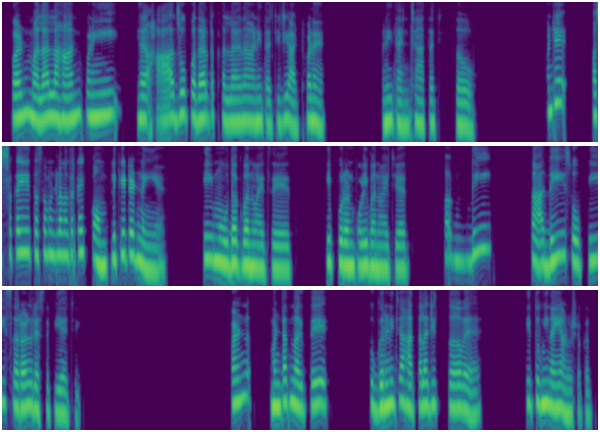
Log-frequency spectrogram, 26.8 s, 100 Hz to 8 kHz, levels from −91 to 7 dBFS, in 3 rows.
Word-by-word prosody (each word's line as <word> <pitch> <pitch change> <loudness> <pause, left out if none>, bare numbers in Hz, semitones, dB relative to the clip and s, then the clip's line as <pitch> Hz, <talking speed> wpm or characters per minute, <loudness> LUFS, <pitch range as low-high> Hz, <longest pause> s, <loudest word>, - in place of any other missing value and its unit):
पण 215 +2 +3
मला 205 -2 +3
लहानपणी 225 +2 +2 0.3
हं 210 -1 +1
हा - - -1
जो 240 +2 +1
पदार्थ 210 0 +1
खाल्लाय 190 -1 -1
ना 195 0 0
आणि 190 0 +1
त्याची 180 0 -6
जी 200 +3 -3
आठवण 170 +5 -2
आहे 180 -3 0 0.9
आणि 190 +1 +2
त्यांच्या 180 +1 -3
हाताची 180 -1 -5 0.2
चव 170 -3 -1 1.1
म्हणजे 335 +6 0 0.4
असं 230 +5 -2
काही 290 +1 +3
तसं 270 +1 -2
म्हटलं 270 0 0
ना 265 - 0
तर 270 - -3
काही 285 0 +1
कॉम्प्लिकेटेड 235 +5 +2
नाही 175 -5 +2
आहे, 175 +2 -6 0.6
की 235 0 0
मोदक 205 -3 +5
बनवायचे 185 -2 +2
आहेत 175 0 -2 0.5
ती 215 - +1
पुरणपोळी 190 -2 +4
बनवायचे 180 -1 0
आहेत. 180 0 -2 0.6
अगदी 245 +7 -4 0.6
साधी 220 +5 +2
सोपी 220 -1 -2
सरळ 210 -1 +2
रेसिपी 185 -2 -3
याची. 170 0 -6 2.3
पण 250 +5 +1 0.3
म्हणतात 215 +2 +4
ना 225 -2 +5 0.2
ते, 225 +1 +1
सुगरणीच्या 220 +1 0
हाताला 210 0 +1
जी 225 - -1
चव 205 -2 -1
आहे. 170 -3 -2 0.7
ती 235 - -3
तुम्ही 235 -1 +5
नाही 205 -2 +4
आणू 180 -4 +1
शकत. 165 -1 -11
210 Hz, 125 wpm, -22 LUFS, 185-230 Hz, 2.3 s, मोदक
